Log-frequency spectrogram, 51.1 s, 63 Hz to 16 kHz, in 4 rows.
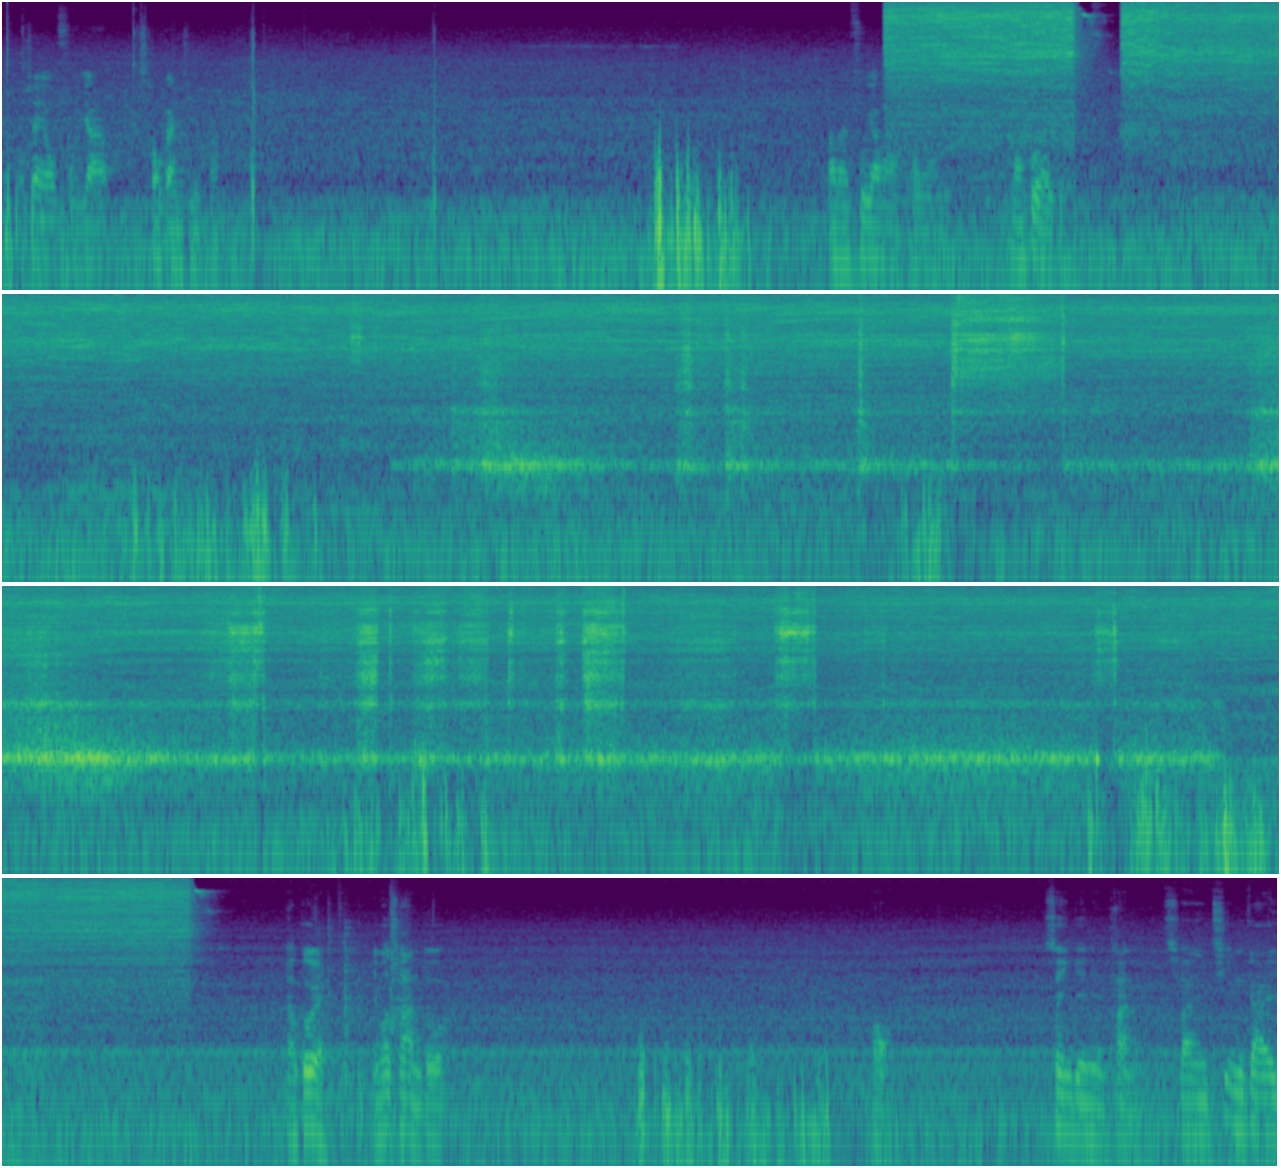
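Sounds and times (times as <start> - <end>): vacuum suction hissing rush: 8.8 - 10.6, 11.2 - 40.4.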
